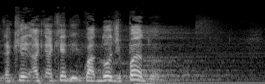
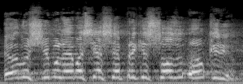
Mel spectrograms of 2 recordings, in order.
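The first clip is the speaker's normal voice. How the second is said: loud, high fervent preaching; preaching at full force; 7 semitones higher, 3 dB louder than usual. Acted. Pastor exhorting the unemployed, preaching loudly. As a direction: pastor rousing the church, voice raised high.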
